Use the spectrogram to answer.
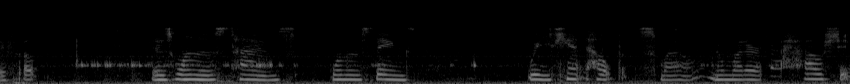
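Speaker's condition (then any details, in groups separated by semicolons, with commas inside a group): No condition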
